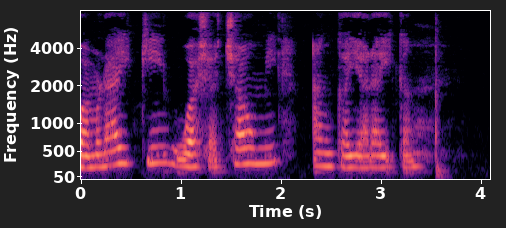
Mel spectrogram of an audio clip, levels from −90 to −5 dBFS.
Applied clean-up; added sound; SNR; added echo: none; none; none; none.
